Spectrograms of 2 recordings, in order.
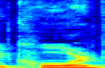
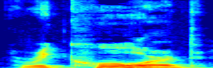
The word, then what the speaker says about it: record: کلمه record اگر فعل باشه به این صورت تلفظ میشه و استرس رو بخش دوم میشه. record. و اگر اس باشه میشه record.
